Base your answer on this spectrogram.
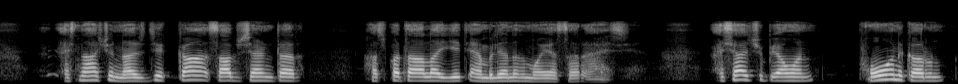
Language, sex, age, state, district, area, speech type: Kashmiri, female, 45-60, Jammu and Kashmir, Shopian, rural, spontaneous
